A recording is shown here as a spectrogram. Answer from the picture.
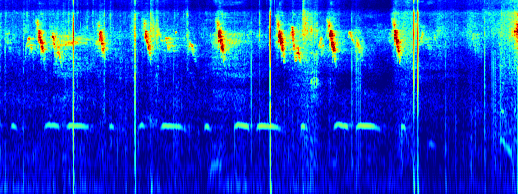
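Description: Small birds chirping: a run of short, high chirps repeating every half second or so, with a few faint clicks among them.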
